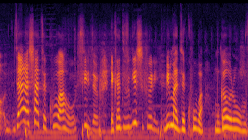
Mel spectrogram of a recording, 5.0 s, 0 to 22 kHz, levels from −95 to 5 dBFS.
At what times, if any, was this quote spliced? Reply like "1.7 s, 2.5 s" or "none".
3.3 s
